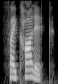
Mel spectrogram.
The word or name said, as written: psychotic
